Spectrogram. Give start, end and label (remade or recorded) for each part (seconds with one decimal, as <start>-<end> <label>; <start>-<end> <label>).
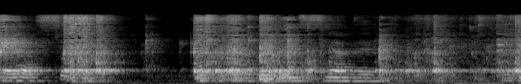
0.0-5.2 recorded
